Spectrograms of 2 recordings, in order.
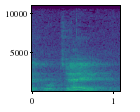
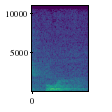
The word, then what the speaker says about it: forte: Some people say forte. Check the dictionary, the correct pronunciation is forte. It's his forte, and he does it really well.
